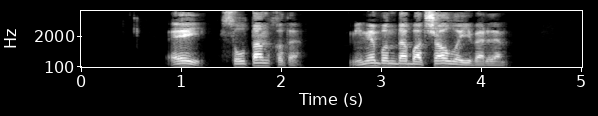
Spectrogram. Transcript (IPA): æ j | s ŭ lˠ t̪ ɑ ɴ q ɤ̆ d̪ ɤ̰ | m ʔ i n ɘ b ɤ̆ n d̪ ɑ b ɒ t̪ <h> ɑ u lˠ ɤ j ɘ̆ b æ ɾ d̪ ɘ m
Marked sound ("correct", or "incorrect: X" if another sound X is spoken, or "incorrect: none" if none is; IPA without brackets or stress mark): incorrect: ʃ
